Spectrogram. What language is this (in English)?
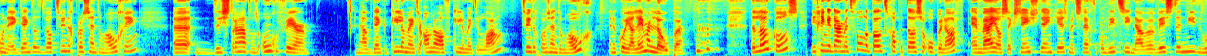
Dutch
